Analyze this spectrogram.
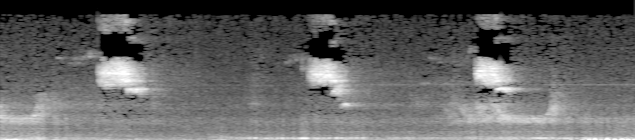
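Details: Blue-black grassquit (Volatinia jacarina), campainha song.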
